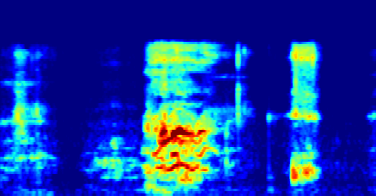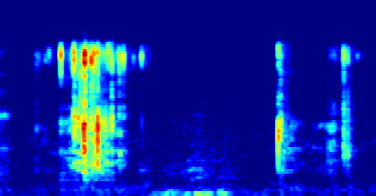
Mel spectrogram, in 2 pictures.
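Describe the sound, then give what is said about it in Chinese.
A mother dog crunches a biscuit in a series of irregular, crackly bites, the longest and loudest early on, followed by shorter snaps separated by quiet pauses, with no talking. “吃呢，他吃饼干。”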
